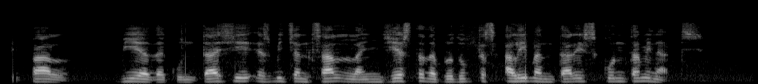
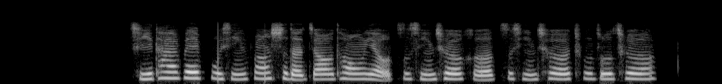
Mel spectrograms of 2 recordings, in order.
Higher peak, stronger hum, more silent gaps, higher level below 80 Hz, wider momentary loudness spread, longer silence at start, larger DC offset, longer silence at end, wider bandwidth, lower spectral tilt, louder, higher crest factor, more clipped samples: second, -10 dBFS vs -4 dBFS; neither; neither; second, -74 dBFS vs -68 dBFS; first, 12 LU vs 9 LU; second, 0.35 s vs 1.3 s; neither; about the same, 0.6 s vs 0.7 s; about the same, 7.6 kHz vs 7.6 kHz; about the same, -5 dB/octave vs -4 dB/octave; second, -29 LUFS vs -20 LUFS; about the same, 20 dB vs 16 dB; neither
